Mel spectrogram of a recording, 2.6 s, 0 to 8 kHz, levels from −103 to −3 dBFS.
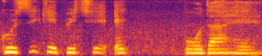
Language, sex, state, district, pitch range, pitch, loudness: Hindi, female, Arunachal Pradesh, Papum Pare, 195-230 Hz, 210 Hz, -16 LUFS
